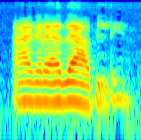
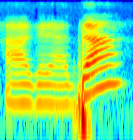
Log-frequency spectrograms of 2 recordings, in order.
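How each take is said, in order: First: Said in the usual way. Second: "agradable" with DA held and rising, a break before "ble"; teacher marking the DA in "agradable"; stress on DA. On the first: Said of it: "La sílaba tónica está marcada aquí". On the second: Shown as a demonstration. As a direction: punch the "da" of "agradable", pause, then "ble". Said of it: "recae sobre la sílaba da".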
